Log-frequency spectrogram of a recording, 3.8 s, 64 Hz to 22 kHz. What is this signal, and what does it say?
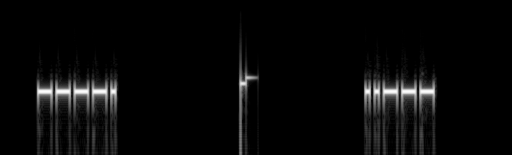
Morse code, heard as a keyed tone, about 36 wpm, 700 Hz. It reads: 9 2
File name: Single-Letter-Number-35wpm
